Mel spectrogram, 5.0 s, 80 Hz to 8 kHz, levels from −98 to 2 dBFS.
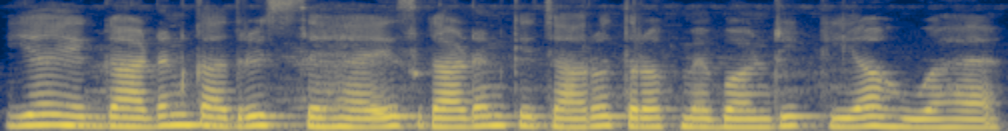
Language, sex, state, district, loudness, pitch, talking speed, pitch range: Hindi, female, Jharkhand, Palamu, -14 LUFS, 200 Hz, 190 wpm, 190-210 Hz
